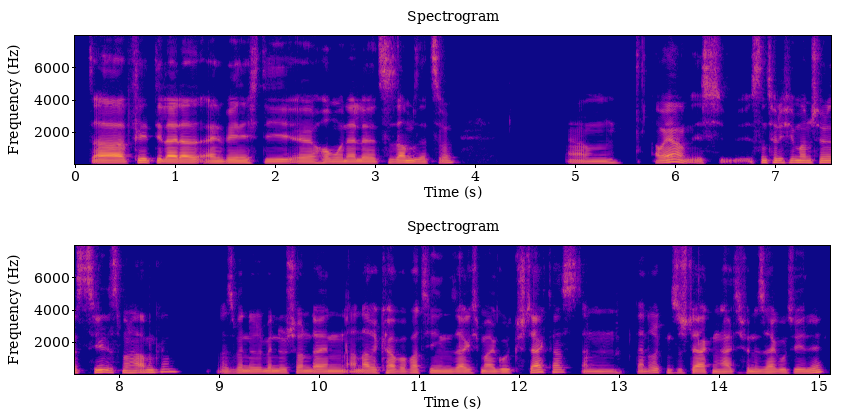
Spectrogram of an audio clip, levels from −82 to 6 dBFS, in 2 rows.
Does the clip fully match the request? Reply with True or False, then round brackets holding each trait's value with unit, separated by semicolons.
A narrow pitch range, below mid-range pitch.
True (2.0 semitones; 100 Hz)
